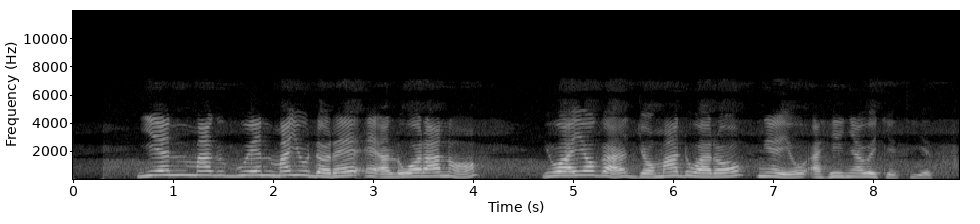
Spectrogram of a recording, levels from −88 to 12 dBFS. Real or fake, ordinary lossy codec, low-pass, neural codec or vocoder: real; none; 7.2 kHz; none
